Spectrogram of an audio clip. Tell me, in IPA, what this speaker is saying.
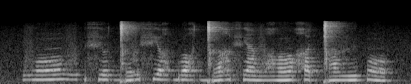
võv | fʲoɡ͡ǀəvfʲʉʁ boʁɡ͡ǀəʁfʲãv ʁõχə ɡ͡ǀavʉpõ

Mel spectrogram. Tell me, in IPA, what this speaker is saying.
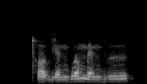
qʰoɡɛmbʌ mɛmbɯ

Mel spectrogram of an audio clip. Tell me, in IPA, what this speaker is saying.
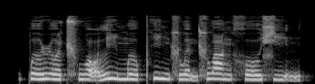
pɤ˨˦ɻɤ˨˦ʈ͡ʂʰwɔ̰˨˩ li˥˨mɤ˨˦ pʰi˥˨ŋʂwə̰˨˩nʂwɑ˥˨ŋ xo˨˦ʊ̯ ɕḭ˨˩n

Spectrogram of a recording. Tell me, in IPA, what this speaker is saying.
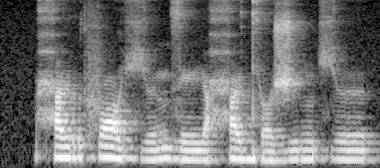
ħɘ˦rfɔ˦˨çɘ˨˦ nze˨i̯ħɘ˦dʲɔ˨ʒɨ˦ŋ çɘ˦

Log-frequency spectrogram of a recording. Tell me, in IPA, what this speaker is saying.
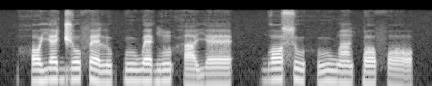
hɔ˧ jɛ˦d͡ʒo˦fɛ˦˨ lu˨k͡pu˧wɛ˧ɡũ˧ ha˨ jɛ˧ | ɡɔ˦su˦˨ hu˨˦ wã˧k͡pɔ˧fɔ˨

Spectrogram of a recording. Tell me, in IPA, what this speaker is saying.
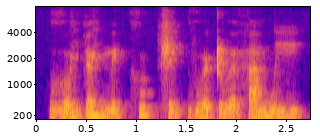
ɣo˨˩˨jɗə˧jme˨˩k̚ xu˦˥k̚ ʂi˨˩t̚vu˨˩ə̯ ʈu˨˩˦ə̯ha˧˥mwi˧

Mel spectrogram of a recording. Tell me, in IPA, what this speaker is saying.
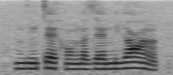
nzĩtɛhɔ̃ŋɐ zɛ niɐ̯ʕɐ̃

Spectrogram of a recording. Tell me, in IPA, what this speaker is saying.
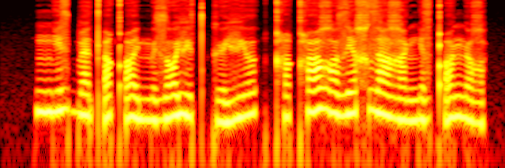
ŋiz bætʼəqʼœj mʏzɔvʲɔt kʏvʲɤ | qʰiqʰœʁɔ ziχ zaʁæ ŋizqʼœŋœʁ

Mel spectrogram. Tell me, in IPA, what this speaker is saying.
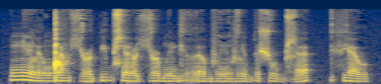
ɲĩlɪu̯ŋ͡ǃæv çə˞pʲubɕɛ̃ɾə˞ çə˞bĩbʲʊ rəb vĩvlibɾɪ ʃubɮɛ | fʲæu̯

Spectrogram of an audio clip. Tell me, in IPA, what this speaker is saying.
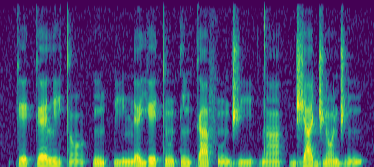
ke˦kɛ˦li˦˨tɔ̃˨ | ĩ˧k͡pi˨ nɛ˨˦je˦˨tũ˧tĩ˦ ka˧fũ˨d͡ʒi˧ | dã˧ | d͡ʒa˦d͡ʒɔ̃˧d͡ʒĩ˨

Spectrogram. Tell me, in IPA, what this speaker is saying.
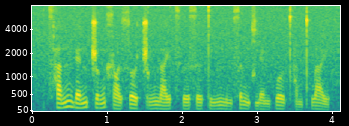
t͡sʰa˧˥nmɥɛ˧˥nʈ͡ʂʊ˧˥ŋ xɑ˨˩ʊ̯so˥˩ʊ̯ʈ͡ʂʊ˧˥ŋ n̪a˧˥ɪ̯t͡sʰɹ̩˧˥sɹ̩˧˥ t̪i˧˥ŋn̪y˨˩n sɤ˥˩ŋ ɕjɛ˨˩npo˥˩ʊ̯t̪ʰa˩n t̪ʰwa˥˩ɪ̯

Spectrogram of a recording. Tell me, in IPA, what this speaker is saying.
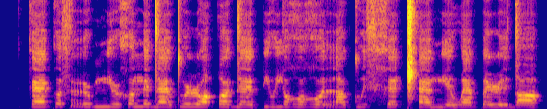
kækʌs rə˞bmʲə˞xʌ nɛdætʷə˞ ɭɔqʷə˞ dɛ pʲujə ʁʷʌʁʷərɑ tʷisxɛ ǁʰæmʲɛwæ pɛɭɪdɑ

